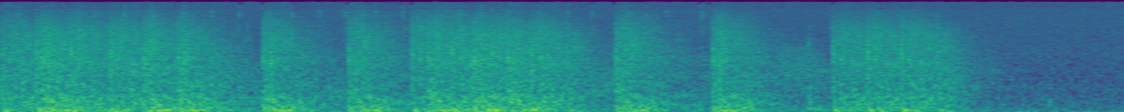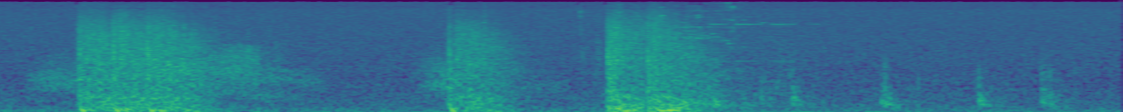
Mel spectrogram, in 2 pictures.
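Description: Bursts of gunfire from a zombie shooting game, loud close volleys in rapid clusters, with pauses and a few fainter shots toward the end.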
